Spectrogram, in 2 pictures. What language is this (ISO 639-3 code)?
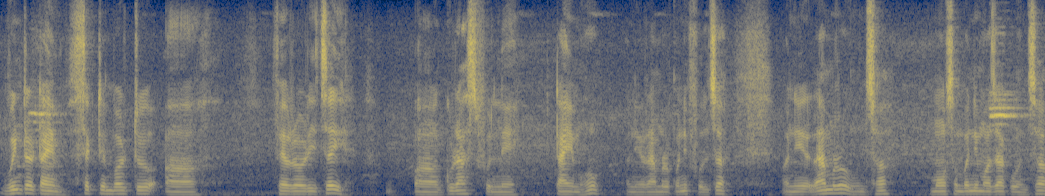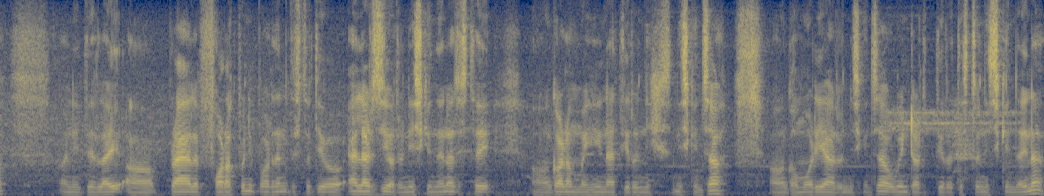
nep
